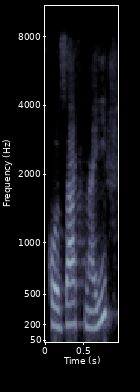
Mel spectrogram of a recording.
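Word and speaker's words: Cosac Naify: Companhia das Letras e Cosac Naif. Falei certo, gente? Cosac Naif? Sim, essa a pronúncia? É isso.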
